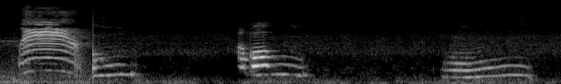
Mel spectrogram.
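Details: Cat meowing three times with gaps between them: a bright, arched first meow, a shorter second, then a lower, flatter, slightly wavering third. The room is otherwise quiet.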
